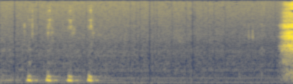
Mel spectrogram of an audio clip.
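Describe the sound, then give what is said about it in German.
An eagle owl hoots four times in a quick, evenly spaced series of low, resonant notes, followed by a pause and a short burst of hissy noise at the end. “Achtung, was sitzt auf dem Baum und ruft Aha? Ein Uhu mit Sprachfehler.”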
